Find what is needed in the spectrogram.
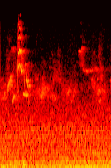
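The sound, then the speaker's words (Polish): Birds chirp faintly in midwinter in Australia, a few thin, high tweets over a steady low rumble of street noise. “posłuchajcie, jak u nas w środku zimy, no może w drugiej części zimy, ćwierkają ptaki. Słychać ptaszki?”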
